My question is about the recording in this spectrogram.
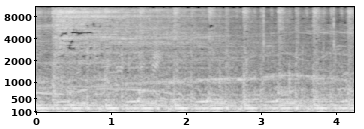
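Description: Loud techno from a DJ set over a large sound system, with a steady repeating bass beat. A vocal sample 'let's do it' ends just as it begins, and regular hi-hat ticks come in about three seconds in.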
